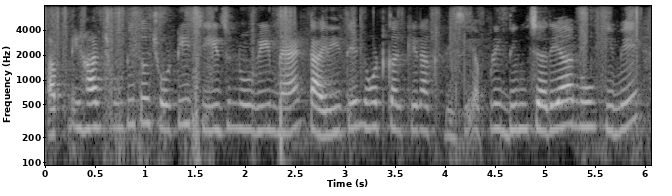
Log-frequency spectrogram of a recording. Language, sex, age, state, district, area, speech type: Punjabi, female, 18-30, Punjab, Shaheed Bhagat Singh Nagar, rural, spontaneous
